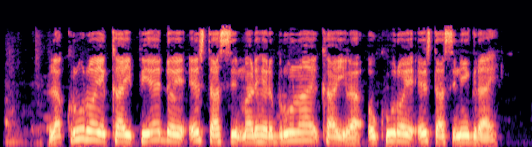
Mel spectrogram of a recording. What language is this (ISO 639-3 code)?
epo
